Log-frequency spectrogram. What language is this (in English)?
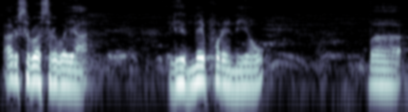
Bodo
